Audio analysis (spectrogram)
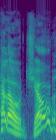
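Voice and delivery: very high, very loud character voice. Joking about Winnie the Pooh, sounding like Jar Jar Binks. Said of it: "Sound like Jar Jar Binks".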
